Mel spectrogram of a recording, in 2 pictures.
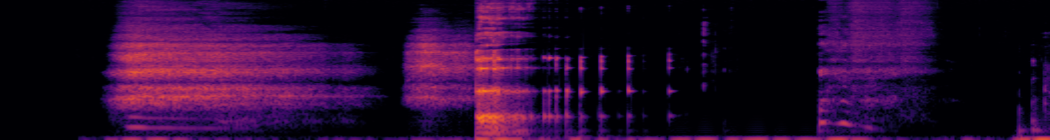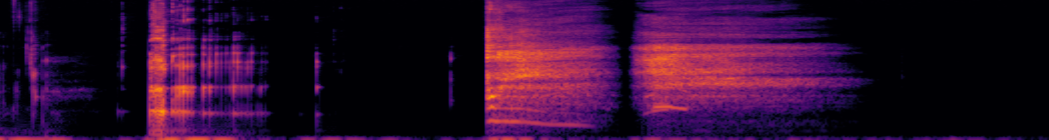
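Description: burping

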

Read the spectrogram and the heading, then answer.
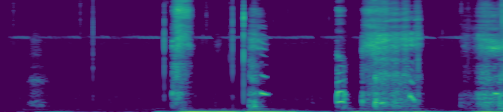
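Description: sneeze

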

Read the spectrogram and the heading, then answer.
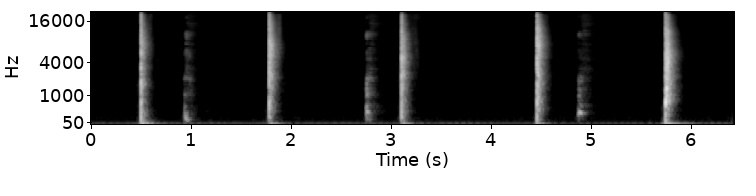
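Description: spanking strikes

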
